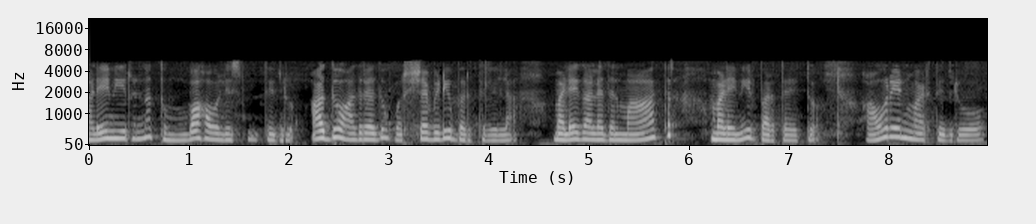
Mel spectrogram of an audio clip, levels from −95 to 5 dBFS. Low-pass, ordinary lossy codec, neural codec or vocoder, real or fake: 5.4 kHz; AAC, 32 kbps; autoencoder, 48 kHz, 128 numbers a frame, DAC-VAE, trained on Japanese speech; fake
